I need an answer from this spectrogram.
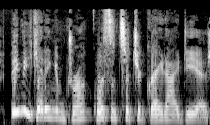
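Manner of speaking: usual speaking voice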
